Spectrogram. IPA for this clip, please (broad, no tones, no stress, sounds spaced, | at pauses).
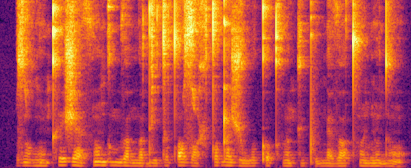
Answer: zˤ õ ɡ ũ kʰ e ʒ æ θ õ ɡ o m ð ɒ n̪ ɒ d i d ɒ tʼ ɒ zˤ e x tˤ u ɖ æ ʒ u w o kʼ o kʰ l õ kʲ u pʼ i ŋ æ ð ɒ t̪ʰ õ ʎ ũ d õ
